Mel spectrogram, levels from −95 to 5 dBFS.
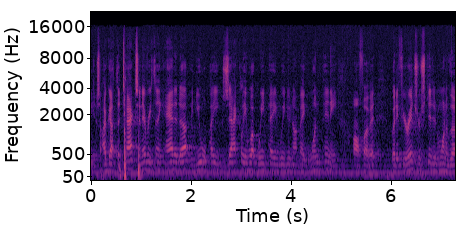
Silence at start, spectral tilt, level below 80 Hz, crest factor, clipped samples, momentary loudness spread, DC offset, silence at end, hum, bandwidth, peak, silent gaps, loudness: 0 s; -1.5 dB/octave; -64 dBFS; 26 dB; under 0.1%; 14 LU; under 0.1%; 0 s; none; 17 kHz; -22 dBFS; none; -44 LUFS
